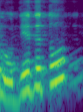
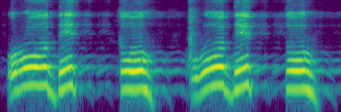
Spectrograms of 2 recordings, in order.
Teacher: हमने इस दाल को ता के साथ मिलाना है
